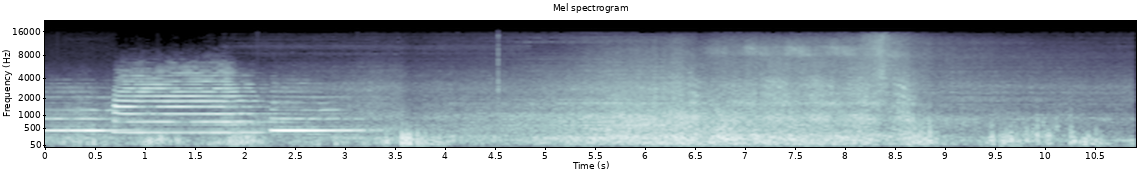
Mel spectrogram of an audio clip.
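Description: CrossCountry Class 220/221 Voyager diesel multiple unit sounding its two-tone horn on approach, high, low, then high again, for about three seconds. It then runs through at speed, a rush of wheels and air that builds to a peak about eight seconds in and fades away.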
